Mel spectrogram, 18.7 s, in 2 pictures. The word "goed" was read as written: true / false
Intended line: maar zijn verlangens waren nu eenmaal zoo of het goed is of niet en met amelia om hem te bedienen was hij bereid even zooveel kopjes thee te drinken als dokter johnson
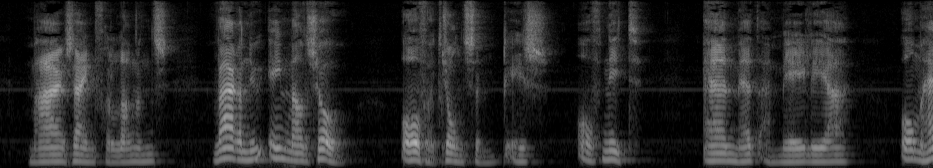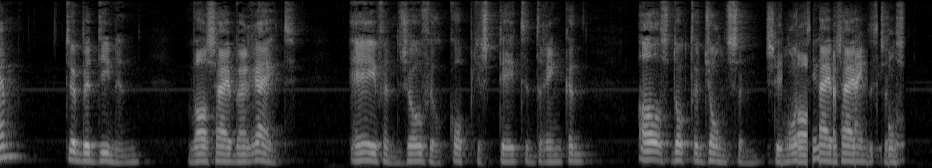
false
